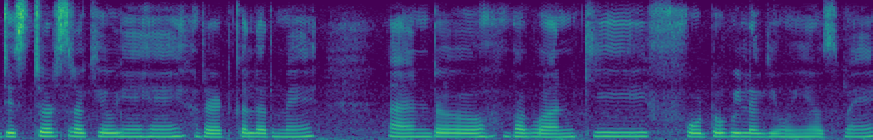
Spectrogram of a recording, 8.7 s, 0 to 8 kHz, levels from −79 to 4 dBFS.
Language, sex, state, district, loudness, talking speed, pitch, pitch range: Hindi, female, Bihar, Kishanganj, -21 LUFS, 115 wpm, 210 Hz, 200-220 Hz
